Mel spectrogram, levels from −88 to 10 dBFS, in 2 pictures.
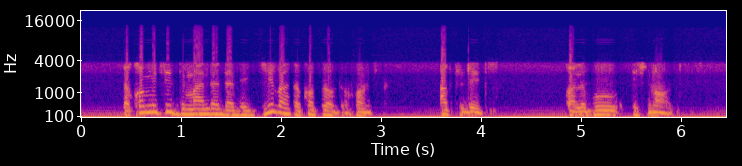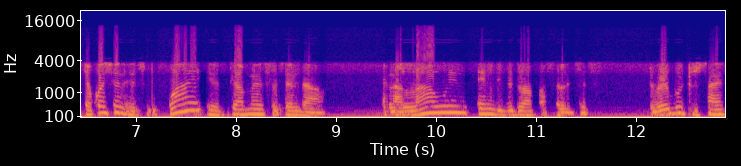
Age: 50-69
